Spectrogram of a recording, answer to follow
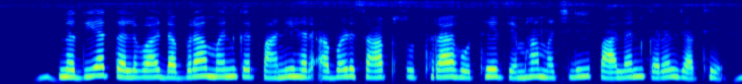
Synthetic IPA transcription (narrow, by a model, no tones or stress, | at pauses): nəd̪ijat̪ɐlʋaːɖəbɾamənkəɾpaːniɦɐɾɐ̰bəɽsaːpʰsʊt̪ʰɾaːɦoːt̪ʰed͡ʒemɦãmɐt͡ʃʰlipaːlənkəɾəld͡ʒaːt̪ʰeː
